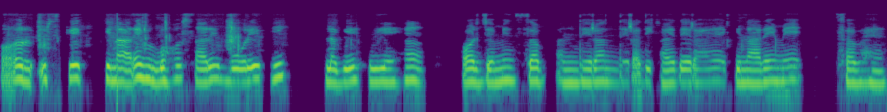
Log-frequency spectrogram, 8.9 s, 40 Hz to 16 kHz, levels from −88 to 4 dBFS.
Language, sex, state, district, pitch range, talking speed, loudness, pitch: Hindi, female, Chhattisgarh, Balrampur, 195-230 Hz, 155 wpm, -19 LUFS, 205 Hz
